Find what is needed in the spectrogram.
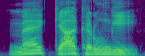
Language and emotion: Urdu, neutral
